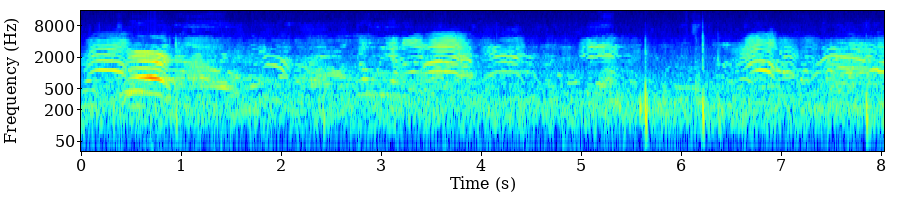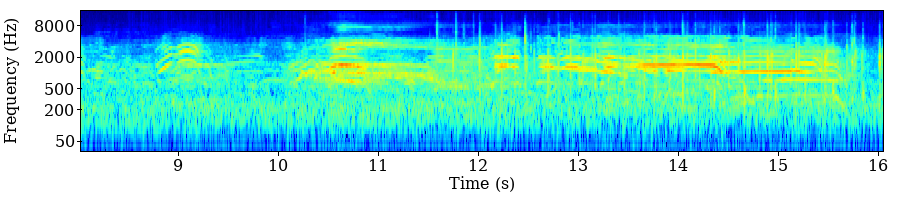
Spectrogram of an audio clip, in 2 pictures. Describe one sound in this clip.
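Young women shout to each other across an open outdoor field.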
